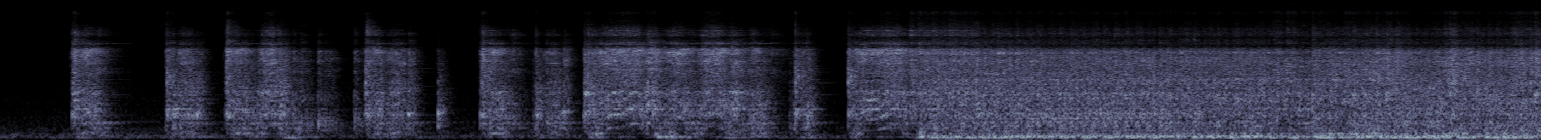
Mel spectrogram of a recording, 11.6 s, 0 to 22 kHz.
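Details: Kohler Command 18 hp after rebuild and carburetor work, first start: several short cranking bursts, then it catches and settles into a steady, even run; engine runs fine.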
